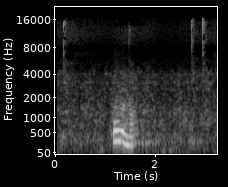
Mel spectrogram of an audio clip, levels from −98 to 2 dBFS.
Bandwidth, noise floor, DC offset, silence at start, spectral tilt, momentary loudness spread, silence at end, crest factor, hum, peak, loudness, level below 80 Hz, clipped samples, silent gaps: 16.5 kHz; -57 dBFS; under 0.1%; 0.15 s; -7.5 dB/octave; 25 LU; 0.3 s; 20 dB; none; -8 dBFS; -22 LUFS; -74 dBFS; under 0.1%; none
